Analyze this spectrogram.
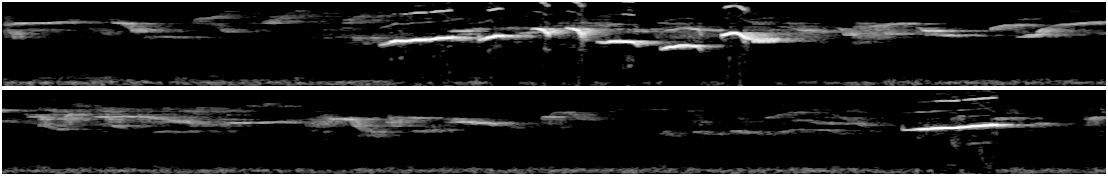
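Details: Kacer, the Oriental magpie-robin, singing at night: loud clear whistled phrases with sliding notes, followed by a long stretch of softer warbled twittering and another strong rising whistle near the end, over a faint low hum.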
